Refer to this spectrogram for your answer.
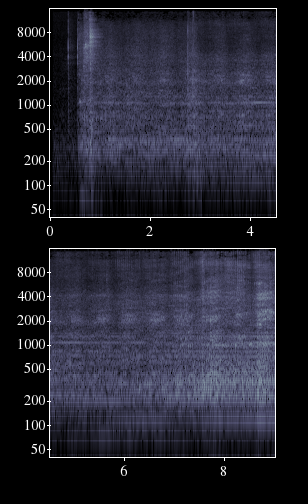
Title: Chamberlain Whisper Drive Annoying Squealing Noise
